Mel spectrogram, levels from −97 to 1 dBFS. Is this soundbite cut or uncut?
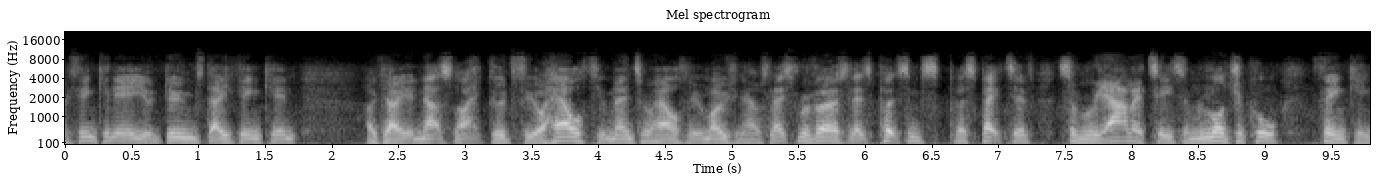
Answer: uncut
